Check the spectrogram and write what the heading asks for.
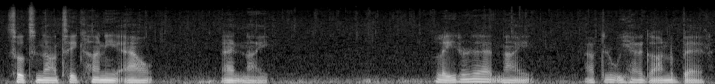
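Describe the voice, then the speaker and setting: Deep gravelly man narrating horror. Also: mellow, slight background noise, poor audio. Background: rain sounds.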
